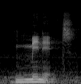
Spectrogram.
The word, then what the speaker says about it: minute: the vowel sound is the same in both syllables so yeah so it's me nit minute minute to be the first balance but I'll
